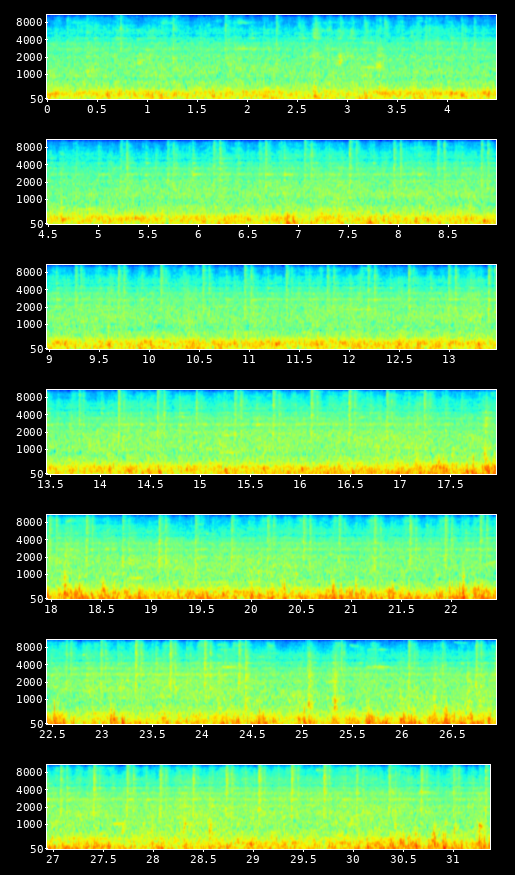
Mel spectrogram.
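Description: Passenger train running along the track, heard from inside the moving carriage: a steady rumble with the wheels clicking and clattering over the rails, growing louder and more rattly a little past halfway.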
